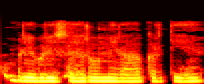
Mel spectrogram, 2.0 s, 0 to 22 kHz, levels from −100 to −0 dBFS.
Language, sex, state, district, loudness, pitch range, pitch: Hindi, male, Bihar, Saharsa, -17 LUFS, 150-155 Hz, 155 Hz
